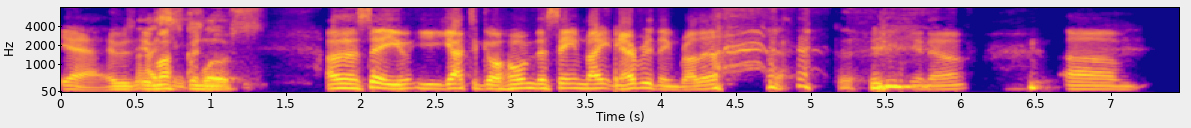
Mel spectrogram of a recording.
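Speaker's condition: No condition

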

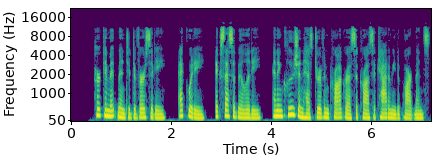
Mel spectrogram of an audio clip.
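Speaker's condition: No condition

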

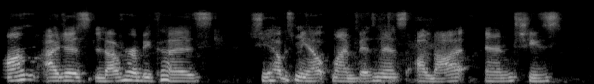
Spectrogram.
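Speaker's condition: Down syndrome; age 22

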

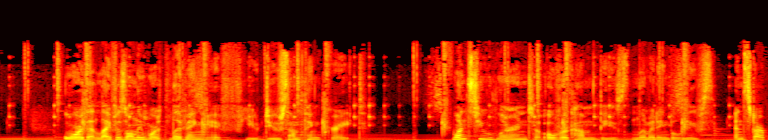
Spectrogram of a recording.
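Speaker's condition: No condition

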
